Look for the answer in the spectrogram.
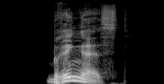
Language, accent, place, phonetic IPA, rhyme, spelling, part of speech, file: German, Germany, Berlin, [ˈbʁɪŋəst], -ɪŋəst, bringest, verb, De-bringest.ogg
- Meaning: second-person singular subjunctive I of bringen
